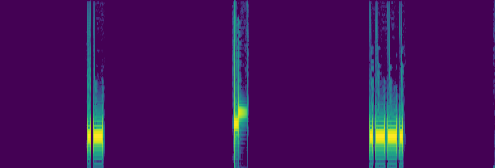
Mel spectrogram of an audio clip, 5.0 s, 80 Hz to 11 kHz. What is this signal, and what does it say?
Morse code, heard as a keyed tone, about 40 wpm, 700 Hz. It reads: A P
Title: Single Letters - Phonetic Pronunciation 40wpm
